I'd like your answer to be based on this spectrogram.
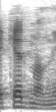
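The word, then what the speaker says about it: Cædmon: Is it Kedmon? – Yeah, Kedmon. Yeah.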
